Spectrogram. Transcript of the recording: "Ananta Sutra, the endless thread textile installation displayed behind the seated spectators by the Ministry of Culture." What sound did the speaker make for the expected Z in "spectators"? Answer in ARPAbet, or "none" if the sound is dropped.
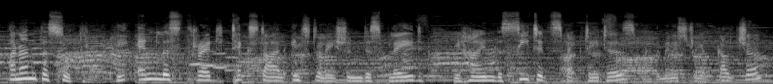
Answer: Z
